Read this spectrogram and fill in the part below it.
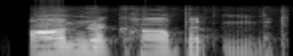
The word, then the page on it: omnicompetent: American English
